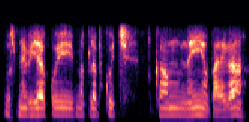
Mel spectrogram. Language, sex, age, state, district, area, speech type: Hindi, male, 18-30, Uttar Pradesh, Varanasi, rural, conversation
